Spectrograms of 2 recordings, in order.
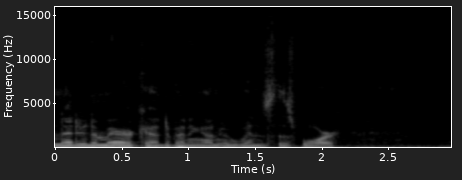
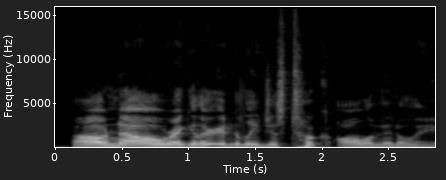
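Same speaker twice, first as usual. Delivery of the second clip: loud, high burst of alarm; alarmed exclamation; 7 semitones higher, 12 dB louder than usual. Real, not acted. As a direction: yelp at the sudden turn. Sudden game reversal.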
